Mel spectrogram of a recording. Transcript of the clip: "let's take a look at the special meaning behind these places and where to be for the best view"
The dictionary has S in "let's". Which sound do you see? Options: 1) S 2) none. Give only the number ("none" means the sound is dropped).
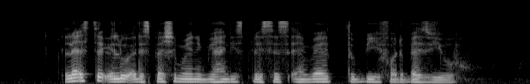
1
